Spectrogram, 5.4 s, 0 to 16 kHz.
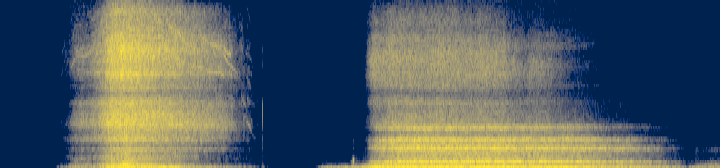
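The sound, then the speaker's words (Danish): A deep breath drawn in a tense moment: one long, breathy rush of air, then a short pause and a second, longer breath that holds steady to the end, with no talk. “5 tog en dyb indånding”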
